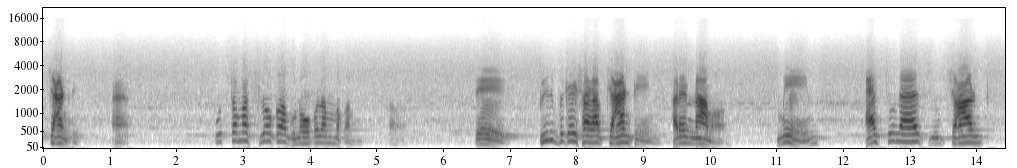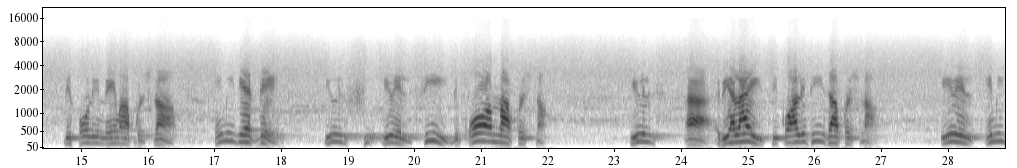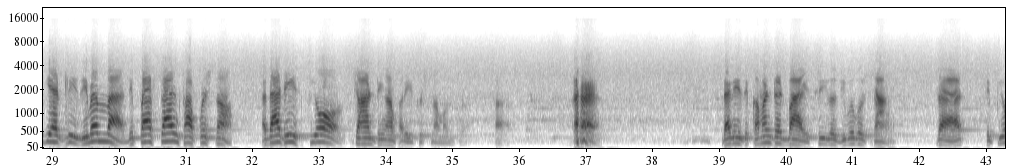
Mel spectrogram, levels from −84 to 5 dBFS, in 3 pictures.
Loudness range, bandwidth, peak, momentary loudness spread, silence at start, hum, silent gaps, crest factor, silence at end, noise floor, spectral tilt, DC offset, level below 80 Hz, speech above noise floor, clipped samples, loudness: 9 LU; 16 kHz; -4 dBFS; 25 LU; 0.05 s; none; none; 22 dB; 0 s; -47 dBFS; -4.5 dB/octave; under 0.1%; -78 dBFS; 24 dB; under 0.1%; -23 LUFS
